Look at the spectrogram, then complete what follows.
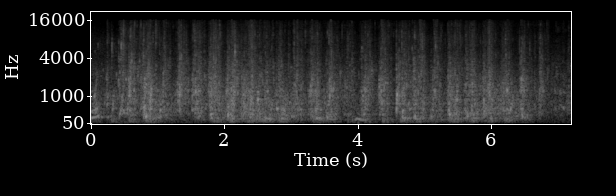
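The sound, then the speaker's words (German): Thick wet sloshing and swishing as a few handfuls of clumpy paper pulp are stirred through water into a milky suspension, a steady churning rhythm of repeated liquid surges lasting several seconds with no voices. “Deswegen müssen wir es mal richtig gut durchrühren.”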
